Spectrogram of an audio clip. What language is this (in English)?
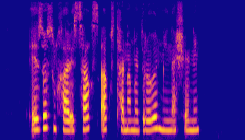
Georgian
